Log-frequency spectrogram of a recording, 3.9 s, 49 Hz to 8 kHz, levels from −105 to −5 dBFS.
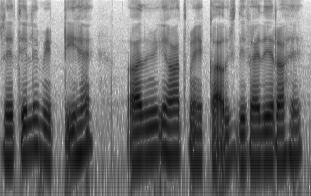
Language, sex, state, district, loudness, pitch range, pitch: Hindi, male, Uttar Pradesh, Saharanpur, -17 LUFS, 120-140 Hz, 130 Hz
